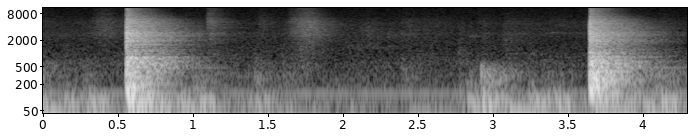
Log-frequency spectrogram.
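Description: Rattan sword striking a padded pell post twice, about three seconds apart, each hit a sharp crack with a short ringing tail.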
